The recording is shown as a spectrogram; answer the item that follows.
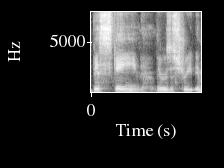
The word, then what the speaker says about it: Biscayne: Brandon says it's pronounced Biscayne.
